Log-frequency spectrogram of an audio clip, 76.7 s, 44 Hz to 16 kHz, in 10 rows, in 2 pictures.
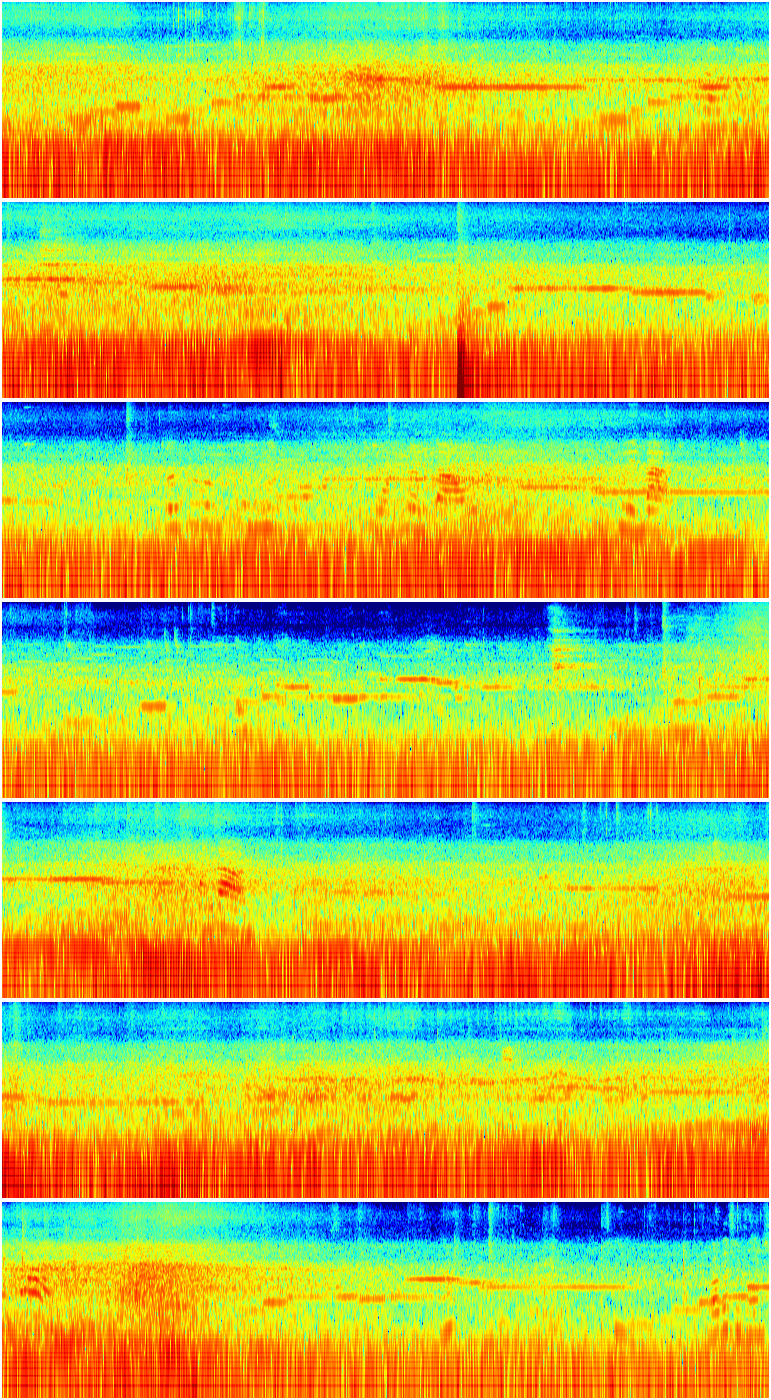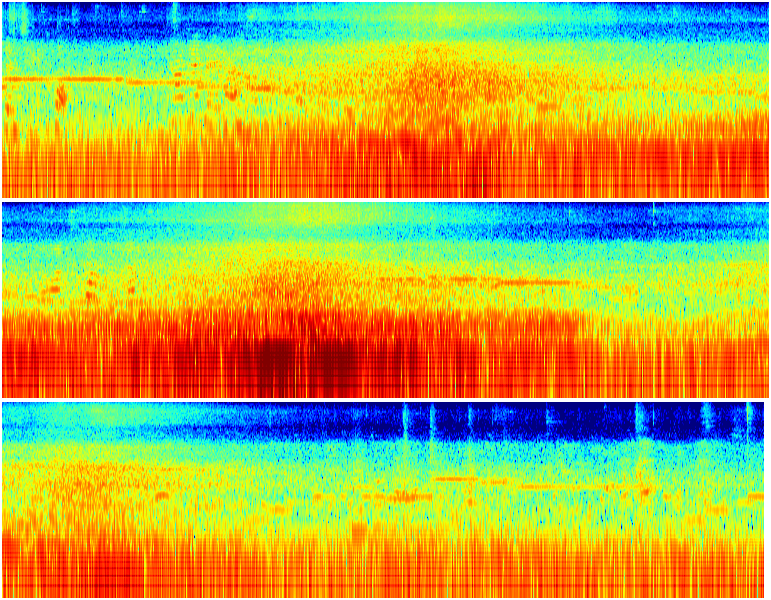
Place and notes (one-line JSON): {"title": "Taoyuan - Mother and child", "date": "2013-08-12 13:05:00", "description": "In the library next to the sidewalk, Sony PCM D50 + Soundman OKM II", "latitude": "24.99", "longitude": "121.31", "altitude": "104", "timezone": "Asia/Taipei"}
